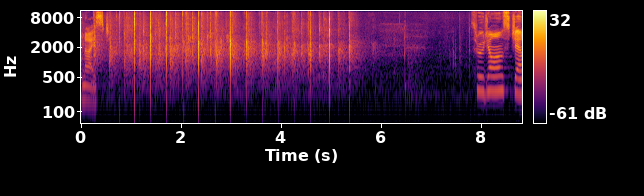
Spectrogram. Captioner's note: applause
